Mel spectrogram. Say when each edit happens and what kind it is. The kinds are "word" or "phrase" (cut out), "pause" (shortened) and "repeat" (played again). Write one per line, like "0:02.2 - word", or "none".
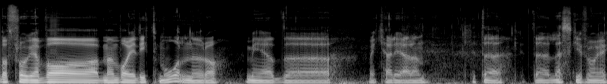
none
